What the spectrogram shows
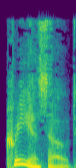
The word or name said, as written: creosotic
